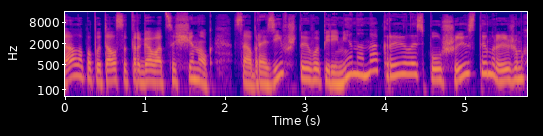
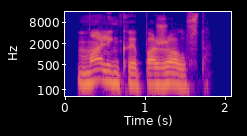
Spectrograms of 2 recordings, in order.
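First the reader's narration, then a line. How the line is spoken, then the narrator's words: Grumbling. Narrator (Russian): проворчал Рест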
